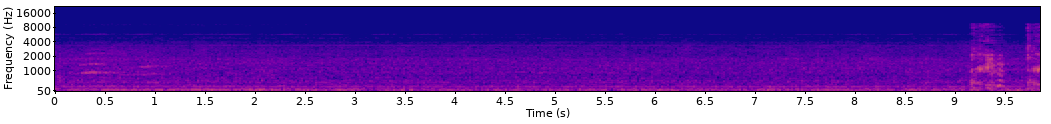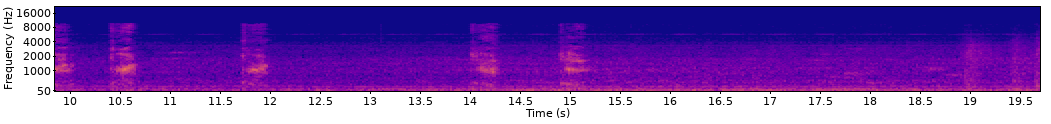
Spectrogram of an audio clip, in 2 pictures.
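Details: About six short, loose-sounding coughs in two clusters after a long quiet stretch, from a compilation of found clips: a wet cough.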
